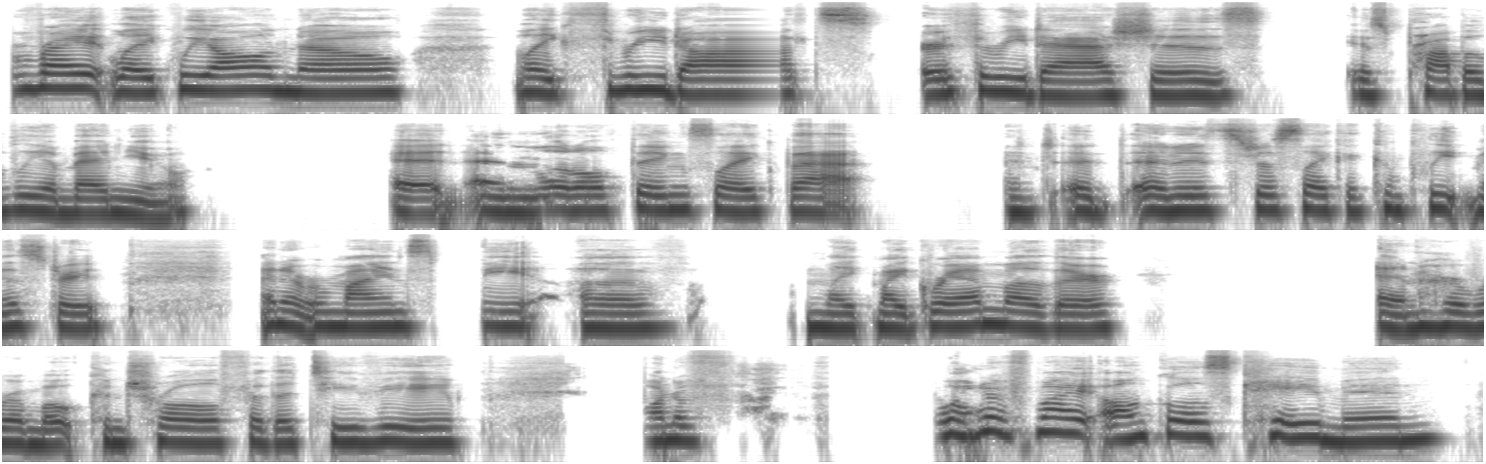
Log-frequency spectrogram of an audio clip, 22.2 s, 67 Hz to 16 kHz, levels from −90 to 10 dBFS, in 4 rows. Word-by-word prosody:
Right, 240 0 +3
like, 195 -1 +1
we 225 -1 +2
all 220 +1 +3
know, 195 0 +2 0.4
like, 190 -2 0
3 220 +2 +1
dots 180 -1 0 0.2
or 180 +1 +3
3 205 0 +1
dashes 170 0 +1 0.3
is 175 -1 -2
probably 180 -1 0
a 165 - +1
menu, 155 -2 0 0.8
and 155 -1 +1
and 165 -2 +1
little 180 0 +1
things 185 0 -1
like 170 -1 0
that, 170 -1 0 0.5
and 165 0 -2
and 170 -1 -2
and 175 -1 +2
it's 180 0 0
just, 180 -1 +1
like, 180 -2 0
a 170 - -2
complete 180 0 -2
mystery, 170 -1 -1 0.6
and 190 - +2
it - - +2
reminds 175 0 +1 0.2
me 180 -1 -2
of, 170 0 -1 0.4
my 165 -2 +1
my 165 -2 +3
grandmother 175 -2 +1 1.0
and 165 -1 +2
her 175 0 +3
remote 165 -2 +2
control 175 0 +1
for 175 0 -3
the 165 0 -1
TV. 180 0 0 0.7
One 190 +1 +1
of 195 0 -4 0.8
one 255 +2 +3
of 285 -3 +1
my 285 -2 +3
uncles 235 +2 +2
came 225 -5 +2
in 195 +3 +1
180 Hz, 145 wpm, -22 LUFS, 170-195 Hz, 1.0 s, Right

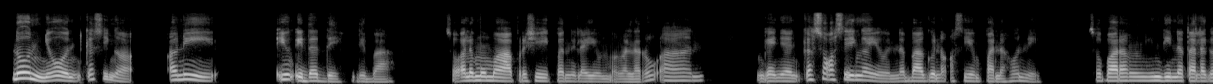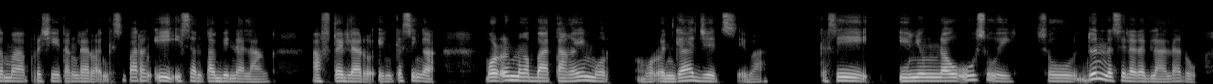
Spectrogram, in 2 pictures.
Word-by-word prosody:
noon 265 -10 +8
yun, 185 -1 +4
kasi 235 +1 -2
nga, 140 -6 -2 0.4
ano 215 +2 +4
eh, 190 -7 +3 0.6
yung 235 - +4
edad 165 -2 +4
eh, 130 -3 -3
'di 140 -1 -6
ba? 125 0 -6 0.5
So - - -5
alam 180 +1 +4
mong 185 -1 +4
ma-appreciate 160 -1 +2
pa 150 - -1
nila 140 -2 -3
yung 135 -1 -3
mga 125 0 -4
laruan, 185 +1 -4 0.5
ganyan. 150 0 0
Kaso 225 +3 +1
kasi 215 -1 +2
ngayon 155 -10 0
nabago 155 +2 +1
na 150 - -3
kasi 155 0 -4
yung 145 - -9
panahon 145 +4 -3
eh. 125 - -11 0.5
So 170 - -4
parang 175 +1 +3
hindi 175 -1 +3
na 170 - +3
talaga 160 -1 +1
ma-appreciate 150 0 -3
ang 145 - -4
laruan 140 -1 -2
kasi - - -8
parang 170 0 -2
iisang 165 -3 0
tabi 145 -1 0
na 135 - -2
lang 125 0 -6 0.5
after 150 +1 0
laruin, 140 -1 -1
kasi 170 +2 -2
nga, 140 -4 -1 0.5
more 175 +2 +5
on 195 - +5
mga 175 -2 +3
bata 155 0 +1
ngayon 180 +4 +2
more 145 -3 -2 0.2
more 135 - -5
on 135 -1 +2
gadgets 160 -4 0
di - - -7
ba? - - -9 0.6
Kasi, 165 -1 +1 0.3
yun 160 +1 +3
yung 165 0 +4
nauuso 165 +2 +2
eh, 135 -1 -6 0.2
so 145 -2 -3
dun 250 +1 +3
na 190 - +4
sila 165 -4 0
naglalaro. 135 -2 -4
155 Hz, 170 wpm, -23 LUFS, 145-175 Hz, 0.6 s, noon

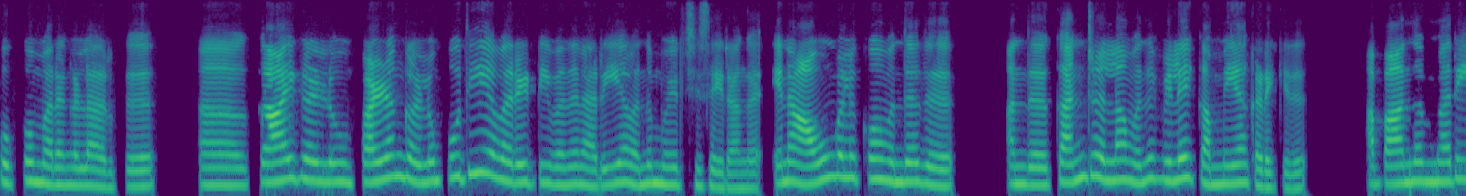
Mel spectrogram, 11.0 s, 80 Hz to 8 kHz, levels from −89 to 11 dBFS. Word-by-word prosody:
கொக்கோ 230 +2 -3
மரங்களா 200 -2 -1
இருக்கு. 180 +1 -6 0.5
அ - - 0 0.4
காய்களும், 240 -1 +4
பழங்களும் 250 -1 +2
புதிய 330 +4 0
வெரைட்டி 230 -2 0
வந்து 205 +1 -2
நிறைய 195 +4 -2
வந்து 210 +2 -1
முயற்சி 205 -2 -4
செய்றாங்க. 170 -2 -4 0.2
ஏன்னா 240 +1 +1
அவுங்களுக்கும் 270 +1 0
வந்து 240 0 +2
அது 215 -3 -1 0.6
அந்தக் 205 -2 -1
கன்று 275 +6 +2
எல்லாம் 255 0 +1
வந்து 250 +4 -1
விலை 265 +3 +4
கம்மியா 220 +2 +1
கிடைக்குது. 170 -2 -3 0.5
அப்ப 215 - -11
அந்த 235 +2 0 0.2
மாதிரி 250 +2 0
230 Hz, 145 wpm, -19 LUFS, 205-255 Hz, 0.6 s, காய்களும்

